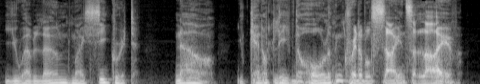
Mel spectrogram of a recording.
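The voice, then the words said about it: Strange deep character voice. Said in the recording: “A strange, deep voice answers.”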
